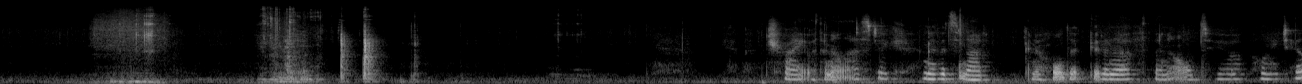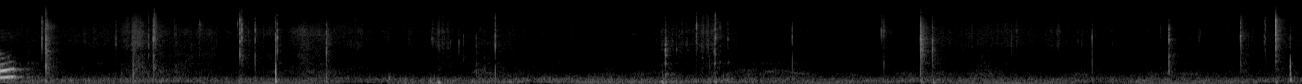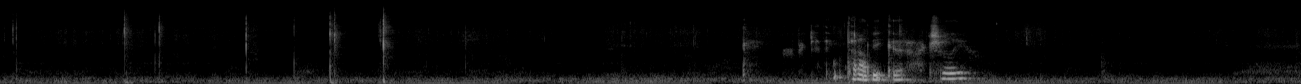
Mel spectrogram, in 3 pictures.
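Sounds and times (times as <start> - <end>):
hair rustling: 0.0 - 2.7, 4.5 - 6.5, 12.7 - 39.0
crisp crackles and clicks: 13.3 - 34.6.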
